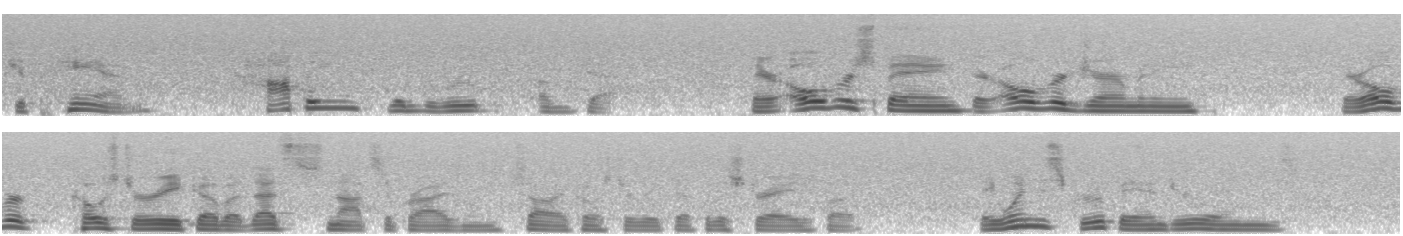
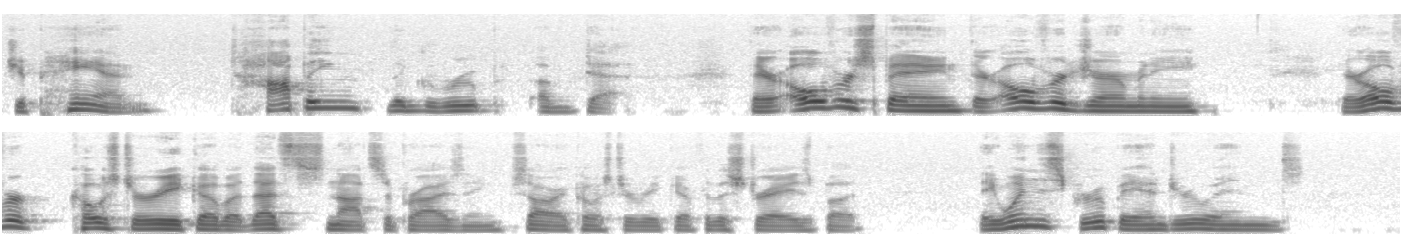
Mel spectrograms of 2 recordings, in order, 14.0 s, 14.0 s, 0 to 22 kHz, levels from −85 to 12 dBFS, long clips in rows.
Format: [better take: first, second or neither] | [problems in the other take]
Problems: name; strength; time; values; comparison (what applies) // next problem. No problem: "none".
second | hiss; loud; throughout; 7 dB below the speech; faint in the second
